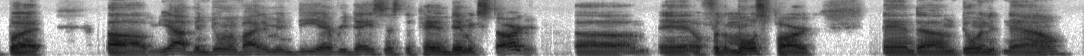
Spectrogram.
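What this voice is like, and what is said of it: Scratchy, slightly hoarse voice. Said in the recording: “I tested positive for COVID ... which is why my voice is a little scratchy”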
